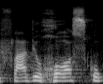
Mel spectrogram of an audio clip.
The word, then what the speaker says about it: Flávio Roscoe: Agora eu vou até corrigir a pronúncia do nome aí do candidato ao governo de Minas Gerais, é Flávio Roscoe, conforme ah, Flávio Bolsonaro aí comentou, disse nessa declaração no vídeo.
